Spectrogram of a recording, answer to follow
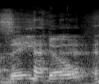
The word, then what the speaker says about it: Zaydo: Zaydo, right? That's how you say it. Zaydo. You gotta say it fast. Oh, you gotta say Zaydo, like Zorro.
